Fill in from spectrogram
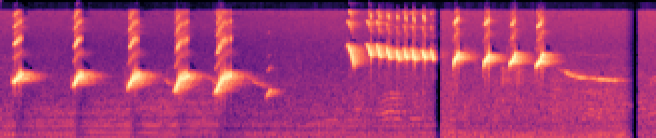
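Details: White-rumped shama lure sound: five loud, spaced, downward-slurred chips, a fast high trill, a few more chips, and a final falling whistle.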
